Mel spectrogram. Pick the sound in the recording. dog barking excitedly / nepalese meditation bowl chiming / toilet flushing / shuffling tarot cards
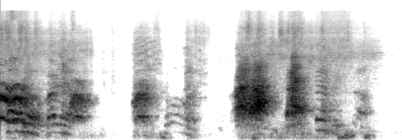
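dog barking excitedly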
